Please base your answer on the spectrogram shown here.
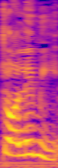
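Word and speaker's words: Ptolemy: আপনারা লিখে রাখবেন এন্ড টলেমি এটা কিন্তু পি টা উচ্চারণ হবে না এখানে একজন রাইটার ছিলেন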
